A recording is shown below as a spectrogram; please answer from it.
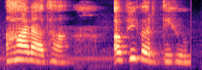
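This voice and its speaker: A woman's voice: high voice, measured pace, fairly bright tone. A woman voicing a meek, hurt young stepsister girl in a submissive, pleading way for a cartoon moral story. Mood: meek, gentle. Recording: background music under the voice.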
